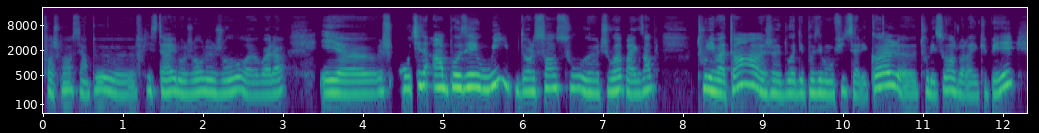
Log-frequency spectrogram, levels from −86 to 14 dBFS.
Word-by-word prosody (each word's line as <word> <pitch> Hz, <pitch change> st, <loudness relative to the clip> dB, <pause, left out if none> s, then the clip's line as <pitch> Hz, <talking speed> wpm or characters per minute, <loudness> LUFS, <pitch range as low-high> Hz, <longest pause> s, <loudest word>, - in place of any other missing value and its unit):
franchement, 215 Hz, +3 st, -5 dB
c'est 210 Hz, -2 st, -9 dB
un 170 Hz, -, -8 dB
peu, 220 Hz, +5 st, -9 dB
heu, 195 Hz, -6 st, -4 dB
freestyle 200 Hz, -1 st, -3 dB
au 180 Hz, -, -2 dB
jour 190 Hz, +3 st, -2 dB
le 195 Hz, -1 st, +1 dB
jour, 195 Hz, +4 st, -1 dB
heu, 170 Hz, -, -10 dB
voilà 175 Hz, +5 st, -6 dB, 0.4 s
et 190 Hz, 0 st, +3 dB
heu, 180 Hz, 0 st, -3 dB
j 205 Hz, -, -6 dB
routine 235 Hz, +5 st, +2 dB
imposée 255 Hz, +1 st, +7 dB
oui, 275 Hz, -, +4 dB
dans 205 Hz, 0 st, -2 dB
le 205 Hz, -, +2 dB
sens 245 Hz, +4 st, -2 dB
où, 240 Hz, -3 st, -1 dB
heu, 190 Hz, -1 st, 0 dB
tu 200 Hz, -, -8 dB
vois, 210 Hz, +3 st, +3 dB
par 195 Hz, -5 st, -4 dB
exemple, 215 Hz, +7 st, -4 dB, 0.5 s
tous 240 Hz, -, -2 dB
les 220 Hz, -2 st, +7 dB
matins, 245 Hz, -, +1 dB
heu, -, -, +1 dB
je 190 Hz, 0 st, -2 dB
dois 180 Hz, +2 st, -3 dB
déposer 190 Hz, +1 st, -2 dB
mon 175 Hz, -1 st, -2 dB
fils 200 Hz, +2 st, -7 dB
à 175 Hz, -, -6 dB
l'école, 270 Hz, -, +3 dB
heu, 90 Hz, 0 st, -5 dB
tous 200 Hz, -, -6 dB
les 175 Hz, -, -3 dB
soirs 220 Hz, +5 st, -2 dB
je 205 Hz, -, -2 dB
dois 180 Hz, -, -5 dB
le -, -, -9 dB
récupérer. 180 Hz, -, -1 dB
205 Hz, 225 wpm, -23 LUFS, 185-235 Hz, 0.5 s, imposée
